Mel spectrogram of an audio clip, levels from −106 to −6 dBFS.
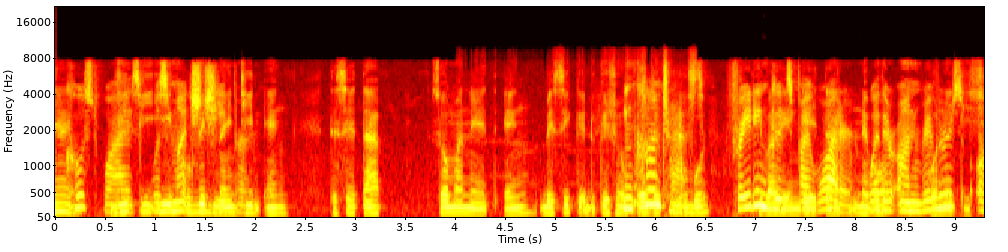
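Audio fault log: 4.01–6.41 s, Bluetooth SBC bit pool drop: the treble dulls and a gritty grain rises under the speech, which fits a bit pool cut from 28 to 12, near 96 kbps. Unlike packet-loss dropouts, the sound never breaks off, and clarity returns once the rate recovers.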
